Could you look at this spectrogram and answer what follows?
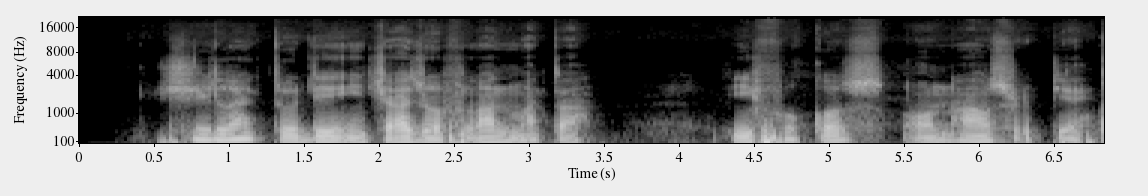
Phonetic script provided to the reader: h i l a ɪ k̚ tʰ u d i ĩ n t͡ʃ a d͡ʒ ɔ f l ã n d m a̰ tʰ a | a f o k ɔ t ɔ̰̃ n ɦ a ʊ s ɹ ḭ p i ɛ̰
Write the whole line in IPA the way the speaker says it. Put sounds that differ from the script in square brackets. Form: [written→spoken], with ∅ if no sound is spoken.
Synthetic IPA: [h→ʃ] i l a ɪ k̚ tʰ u d [i→e] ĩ n t͡ʃ a d͡ʒ ɔ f l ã n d m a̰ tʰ a | [a→i] f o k ɔ [t→s] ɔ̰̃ n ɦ a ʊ s ɹ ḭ p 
